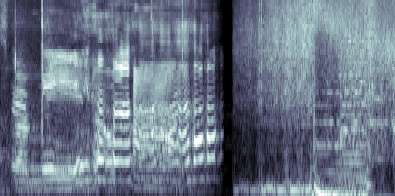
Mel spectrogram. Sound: laugh; upbeat music

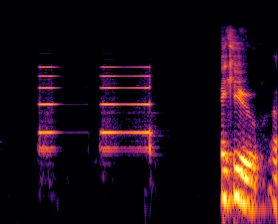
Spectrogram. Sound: beep

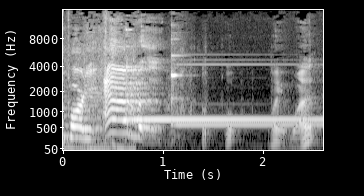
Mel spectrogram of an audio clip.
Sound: doorbell rings

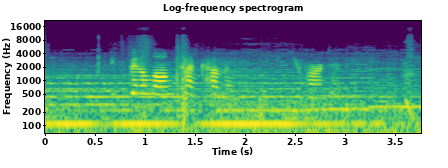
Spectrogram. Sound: Lucy through radio

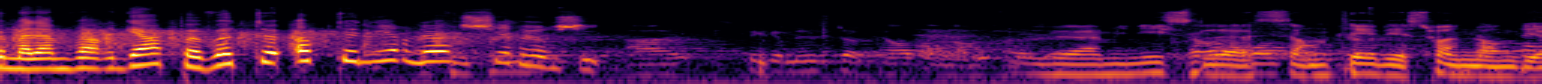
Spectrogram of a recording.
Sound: applause

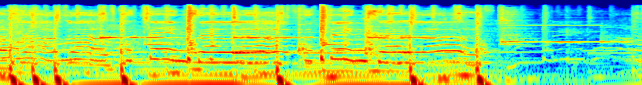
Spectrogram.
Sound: alarm beeping

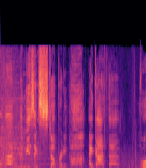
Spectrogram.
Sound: gasps

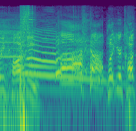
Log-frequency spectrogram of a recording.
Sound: shouting

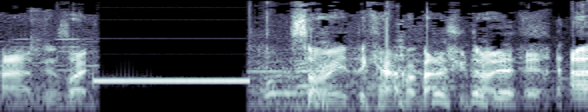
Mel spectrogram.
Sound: beeping

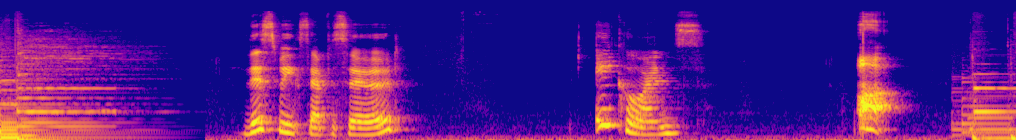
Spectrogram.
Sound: aah

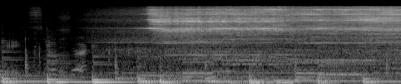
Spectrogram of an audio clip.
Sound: saw buzzing

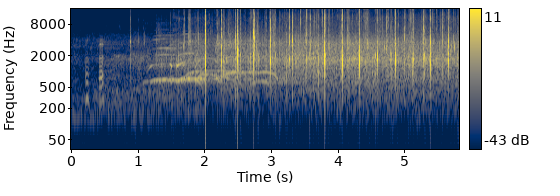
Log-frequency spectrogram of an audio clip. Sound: audience applauding

